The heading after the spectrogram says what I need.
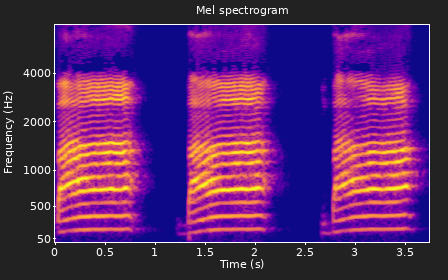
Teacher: বা হরফটি আমরা দেখেছিলাম যে বারিক বা পাতলা তথা এটা মুখ স্বাভাবিক রেখে পড়তে হয়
